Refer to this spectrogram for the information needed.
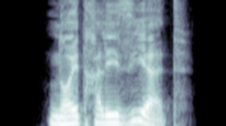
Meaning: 1. past participle of neutralisieren 2. inflection of neutralisieren: third-person singular present 3. inflection of neutralisieren: second-person plural present
- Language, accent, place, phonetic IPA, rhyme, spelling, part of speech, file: German, Germany, Berlin, [nɔɪ̯tʁaliˈziːɐ̯t], -iːɐ̯t, neutralisiert, verb, De-neutralisiert.ogg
